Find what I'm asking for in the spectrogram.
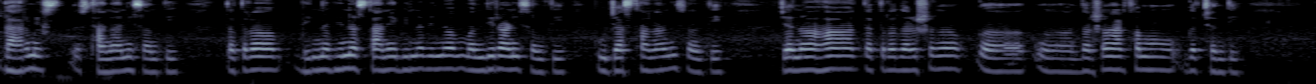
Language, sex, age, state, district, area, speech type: Sanskrit, female, 60+, Maharashtra, Nagpur, urban, spontaneous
